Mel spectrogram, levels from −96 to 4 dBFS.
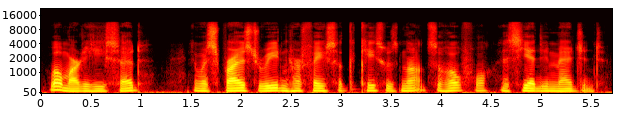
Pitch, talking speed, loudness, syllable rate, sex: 115 Hz, 240 wpm, -22 LUFS, 6.1 syllables/s, male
